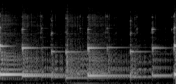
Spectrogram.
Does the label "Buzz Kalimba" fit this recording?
Yes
